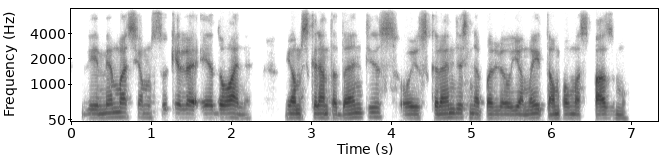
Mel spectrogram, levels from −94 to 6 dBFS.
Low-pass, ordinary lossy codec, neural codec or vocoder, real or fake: 7.2 kHz; Opus, 16 kbps; codec, 16 kHz, 4 kbps, X-Codec, HuBERT features, trained on general audio; fake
